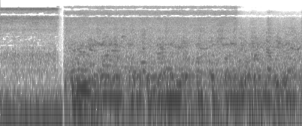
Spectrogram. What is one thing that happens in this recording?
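An airbrush hisses as it sprays paint.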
